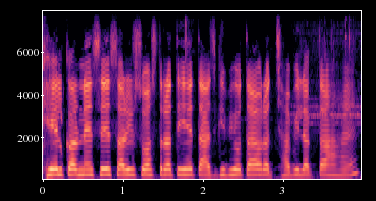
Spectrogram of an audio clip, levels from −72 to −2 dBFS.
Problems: constant background noise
